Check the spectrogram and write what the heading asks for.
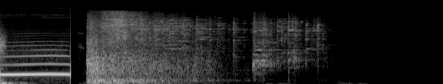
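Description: A short held tone that cuts off abruptly, then a glass-shattering sound effect: a crash of breaking glass that fades over about two seconds, with a second, smaller burst of breaking glass part way through.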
